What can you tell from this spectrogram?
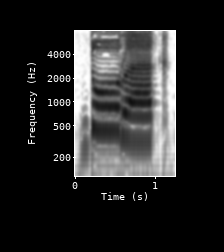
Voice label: Stupid, Russian; hedgewars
